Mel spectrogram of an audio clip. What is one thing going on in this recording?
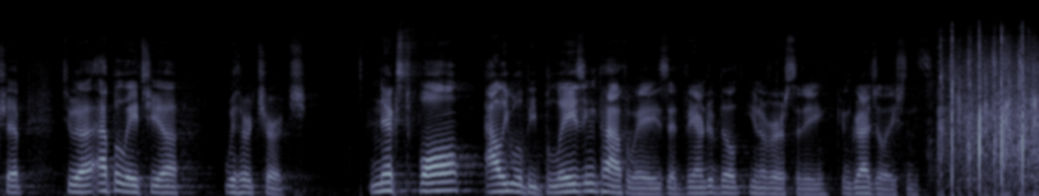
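A man speaks into a microphone over a loudspeaker in a large hall.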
